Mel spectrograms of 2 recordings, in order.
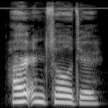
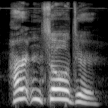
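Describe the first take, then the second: First: It is said in a calm, plain way. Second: It is said in an excited way.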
